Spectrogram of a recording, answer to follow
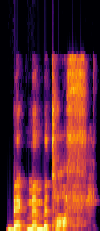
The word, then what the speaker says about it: Bekmambetov: How do you pronounce his last name again, Josh? Bekmambetov.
